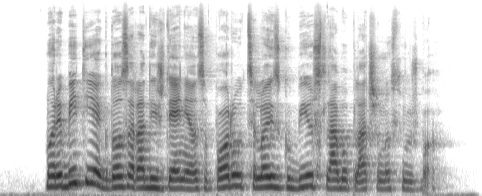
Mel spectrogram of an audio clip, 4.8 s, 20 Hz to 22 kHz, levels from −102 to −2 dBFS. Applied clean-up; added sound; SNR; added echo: neural mask model Resemble Enhance denoiser.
